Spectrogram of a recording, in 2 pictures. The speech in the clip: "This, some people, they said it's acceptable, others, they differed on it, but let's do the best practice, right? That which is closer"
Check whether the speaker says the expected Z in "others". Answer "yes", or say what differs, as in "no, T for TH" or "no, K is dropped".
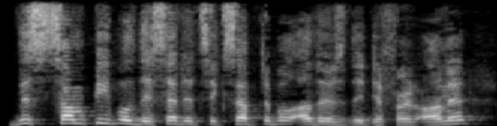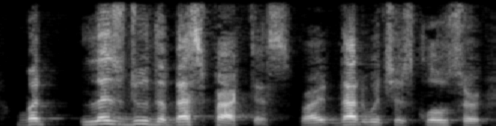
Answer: yes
